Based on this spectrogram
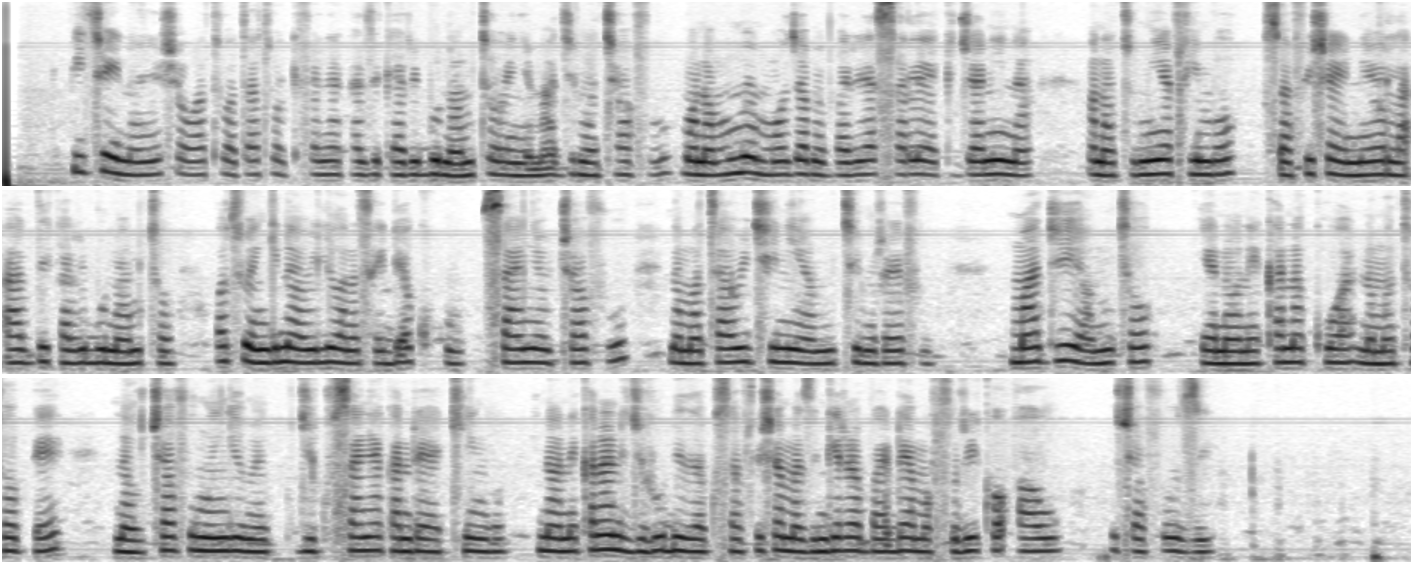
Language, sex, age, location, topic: Swahili, female, 18-24, Nairobi, government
